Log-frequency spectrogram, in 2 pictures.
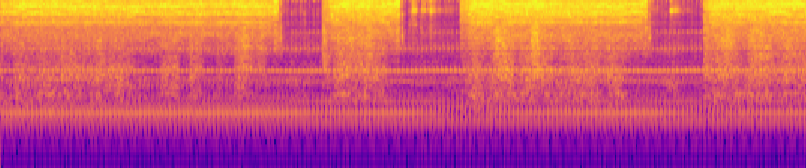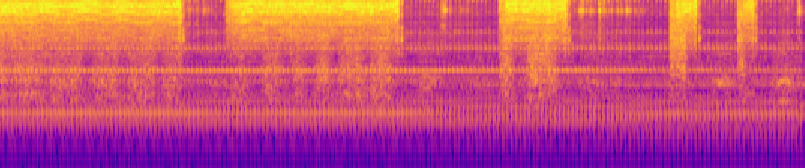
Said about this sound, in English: Createx Opaque White, and let's get down a base coat so we can get some colors here.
